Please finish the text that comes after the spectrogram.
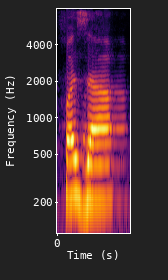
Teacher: فزا، آگے دیکھیے زا پر زبر ہے اور اس سے پہلے اس کے اگلا جو حرف ہے الف وہ خالی ہے، تو جب بھی آپ کو الف خالی اور اس سے پہلے والے حرف پر زبر ملے تو وہ الف مدہ کہلائے گا۔ اس کو 2 حرکت کے برابر لمبا کر کے پڑھتے ہیں۔ · اس کو آپ نے دال کی طرح نہیں پڑھنا بلکہ سختی کے ساتھ اور مضبوطی کے ساتھ بزنگ ساؤنڈ نکالتے ہوئے۔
